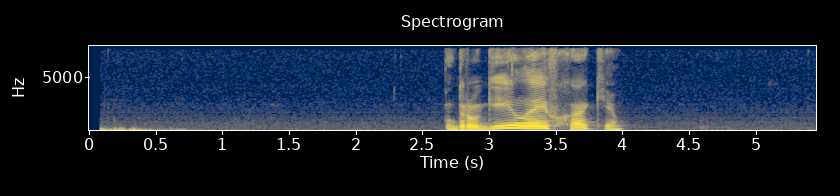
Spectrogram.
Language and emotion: Russian, neutral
